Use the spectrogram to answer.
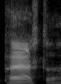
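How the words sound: The word is said with an American accent.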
